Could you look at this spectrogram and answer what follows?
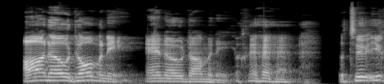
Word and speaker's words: anno Domini: older and then you have 80 which is pronounced anno domini no dominique the two you can say it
